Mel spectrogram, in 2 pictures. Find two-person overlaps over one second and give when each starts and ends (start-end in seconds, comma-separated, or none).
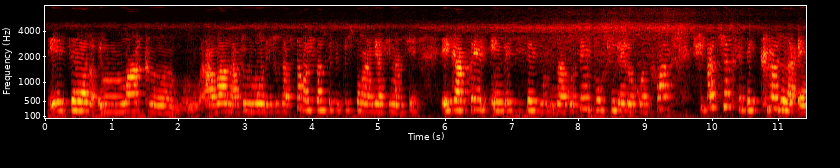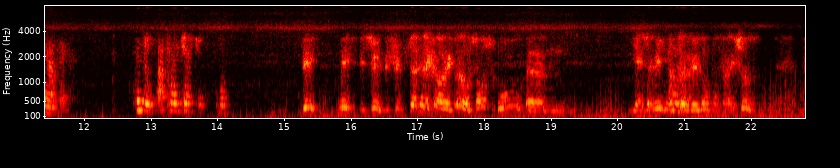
none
